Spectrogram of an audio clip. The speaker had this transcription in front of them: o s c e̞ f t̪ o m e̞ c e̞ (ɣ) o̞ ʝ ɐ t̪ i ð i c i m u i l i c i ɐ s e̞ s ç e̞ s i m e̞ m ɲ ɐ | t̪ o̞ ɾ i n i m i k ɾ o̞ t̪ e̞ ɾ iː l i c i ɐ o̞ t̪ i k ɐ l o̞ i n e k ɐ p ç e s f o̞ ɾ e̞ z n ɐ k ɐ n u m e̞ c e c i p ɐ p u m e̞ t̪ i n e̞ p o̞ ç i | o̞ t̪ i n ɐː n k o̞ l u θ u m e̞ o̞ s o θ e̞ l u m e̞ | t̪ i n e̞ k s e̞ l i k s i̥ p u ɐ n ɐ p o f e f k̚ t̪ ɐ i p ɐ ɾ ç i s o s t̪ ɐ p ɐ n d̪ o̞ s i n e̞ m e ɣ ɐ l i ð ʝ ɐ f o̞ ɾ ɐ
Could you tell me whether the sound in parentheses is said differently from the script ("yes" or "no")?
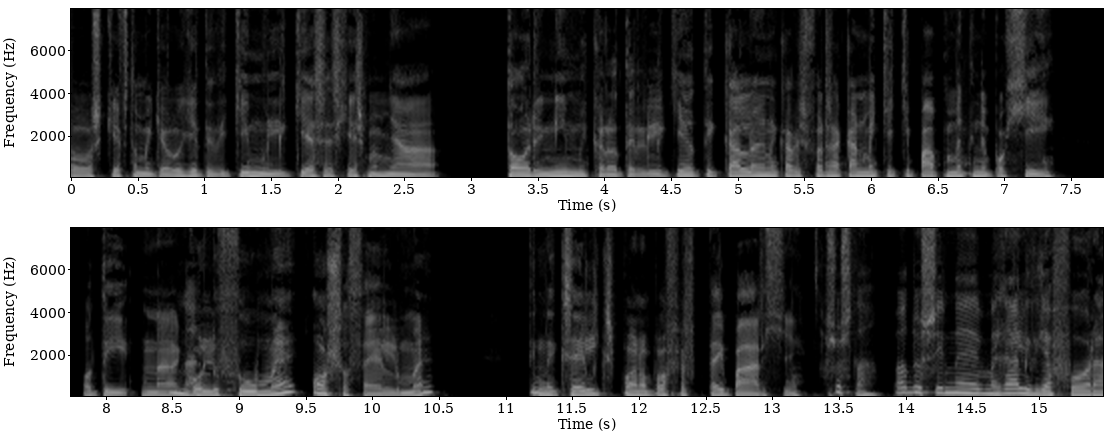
no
